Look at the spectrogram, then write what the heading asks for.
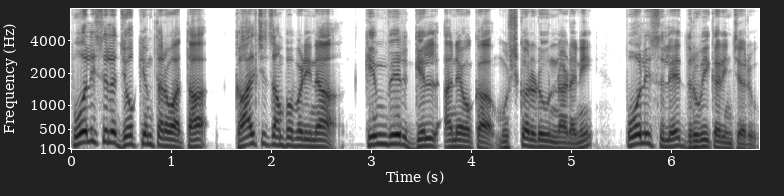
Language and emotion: Telugu, neutral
